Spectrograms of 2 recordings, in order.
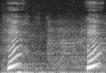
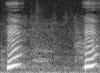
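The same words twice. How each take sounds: The two takes are said the same way.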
